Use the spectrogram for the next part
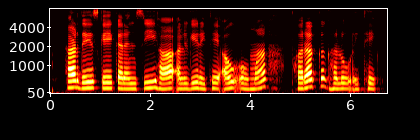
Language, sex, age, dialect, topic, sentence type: Chhattisgarhi, female, 31-35, Western/Budati/Khatahi, banking, statement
